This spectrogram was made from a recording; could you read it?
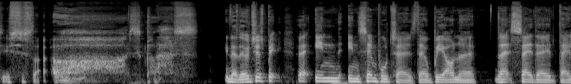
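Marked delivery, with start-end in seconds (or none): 0.0-2.0 whispering. Real, not acted. Savouring the chords, breathy.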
